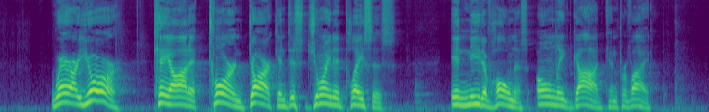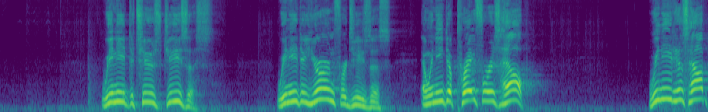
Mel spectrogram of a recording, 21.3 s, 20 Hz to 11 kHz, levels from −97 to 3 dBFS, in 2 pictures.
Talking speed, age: 115 wpm, 50-69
